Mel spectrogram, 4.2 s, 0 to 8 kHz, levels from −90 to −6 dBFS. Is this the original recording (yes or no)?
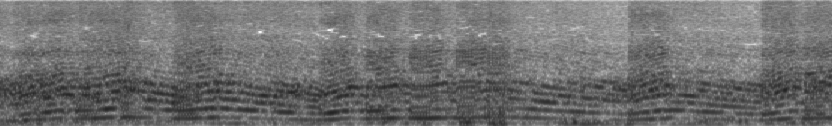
yes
